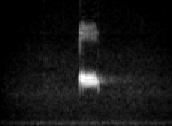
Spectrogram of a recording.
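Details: A Canyon Wren gives a call: one very brief, high, burry whistle with a harsh, trilled edge like a referee's whistle, rather than a smooth whistle.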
